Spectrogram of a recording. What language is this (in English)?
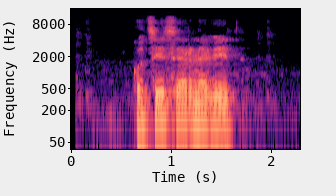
Western Mari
